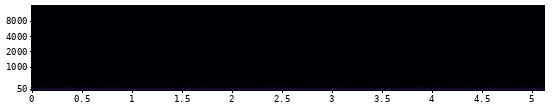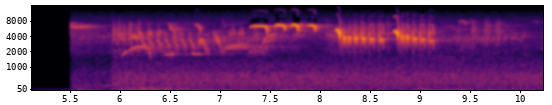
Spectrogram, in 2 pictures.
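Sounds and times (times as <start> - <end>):
crested tit song: 5.5 - 10.2.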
